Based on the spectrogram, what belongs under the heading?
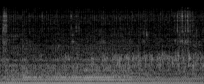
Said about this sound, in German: Jenes Geräusch, wenn die Kaffeemaschine läuft.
